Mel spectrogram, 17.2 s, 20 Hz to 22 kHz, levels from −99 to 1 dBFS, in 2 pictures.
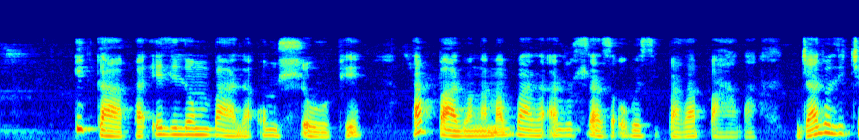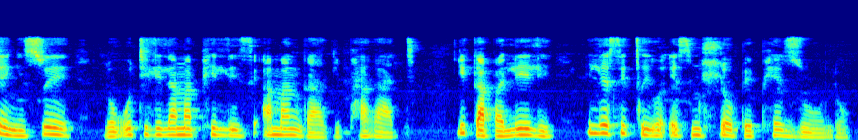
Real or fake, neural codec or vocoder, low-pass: real; none; 7.2 kHz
